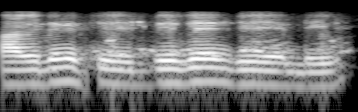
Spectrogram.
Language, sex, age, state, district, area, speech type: Telugu, male, 30-45, Andhra Pradesh, Sri Balaji, urban, conversation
